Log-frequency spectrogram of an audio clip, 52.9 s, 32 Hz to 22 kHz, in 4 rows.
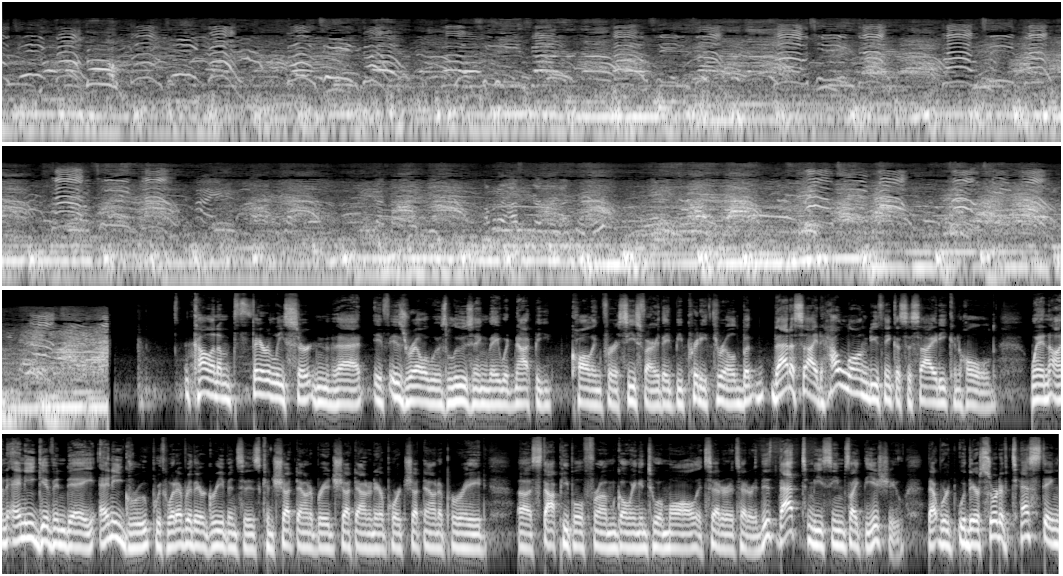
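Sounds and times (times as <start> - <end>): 
large outdoor crowd of protesters chanting and shouting: 0.0 - 28.3
speech: 28.9 - 52.9.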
